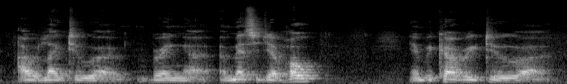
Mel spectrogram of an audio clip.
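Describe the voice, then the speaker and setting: A man talks at a very slow pace with an American accent. Audible room echo surrounds his voice. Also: long, frequent pauses. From Newark, New Jersey. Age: 70s. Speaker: recovering addict sharing his story. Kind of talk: interview testimony. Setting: at his home, filmed. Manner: halting, many fillers and repeats.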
